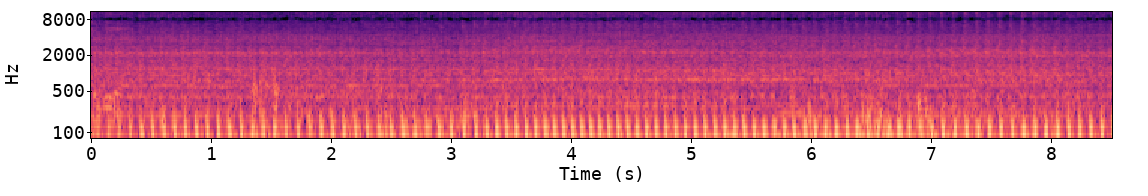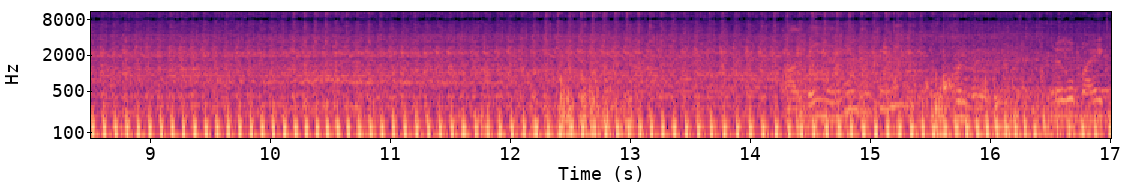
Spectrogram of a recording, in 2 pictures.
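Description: A motorcycle engine runs steadily at idle for the whole stretch, a loud, close, even mid-pitched throb with some clatter, while voices talk over it at a nighttime stop near a handpump.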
